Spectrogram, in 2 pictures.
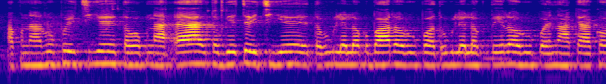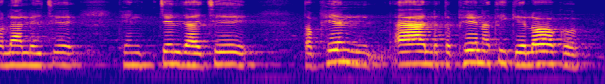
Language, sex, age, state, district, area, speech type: Maithili, female, 30-45, Bihar, Darbhanga, rural, spontaneous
